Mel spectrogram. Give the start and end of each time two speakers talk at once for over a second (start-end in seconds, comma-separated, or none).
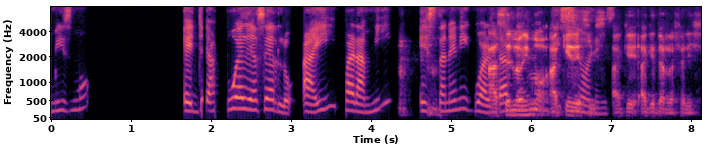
5.4-7.1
